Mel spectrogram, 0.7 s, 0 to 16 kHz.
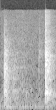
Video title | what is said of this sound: Makeup Use Up 2019 ~ 3rd Quarter Update - Jessica Lee | you can't even really hear it when you shake it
